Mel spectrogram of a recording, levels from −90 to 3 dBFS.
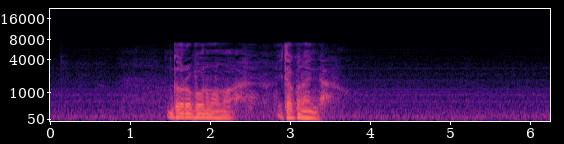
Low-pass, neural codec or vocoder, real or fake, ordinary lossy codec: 7.2 kHz; none; real; none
